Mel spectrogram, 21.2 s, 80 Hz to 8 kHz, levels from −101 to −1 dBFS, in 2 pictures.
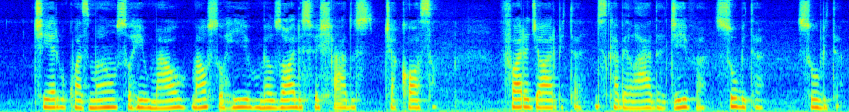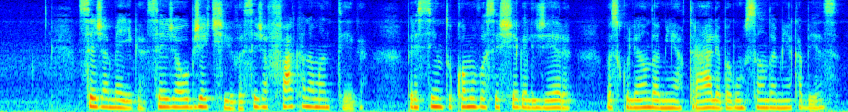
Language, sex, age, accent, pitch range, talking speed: Portuguese, female, 20-39, Brazilian, 180-205 Hz, 120 wpm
